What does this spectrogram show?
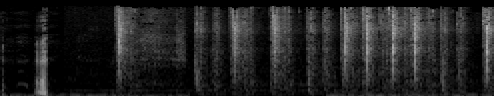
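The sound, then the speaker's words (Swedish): Rapid typewriter keystrokes clatter in an uneven rhythm, each strike crisp, preceded by a brief low thump at the start. “ja, en skrivmaskin, ropar, ropar någon.”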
